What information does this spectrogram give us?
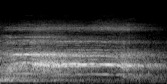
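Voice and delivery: high loud crying wail; child's wail. Retold or imitated. A little girl crying to her grandma, loud wail.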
